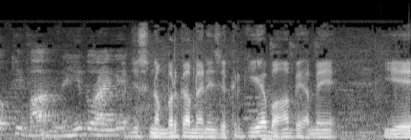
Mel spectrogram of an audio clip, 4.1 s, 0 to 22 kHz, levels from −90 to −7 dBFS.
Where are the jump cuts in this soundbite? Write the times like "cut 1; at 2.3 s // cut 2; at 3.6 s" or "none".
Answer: cut 1; at 1.4 s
